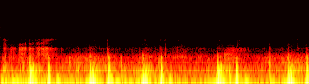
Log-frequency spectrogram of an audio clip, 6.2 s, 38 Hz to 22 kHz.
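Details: Own heartbeat recorded with a stethoscope at the apex while lying down: slow, clear lub-dub at about 45–50 beats a minute. Slow heart rate (bradycardia) with normal heart sounds.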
